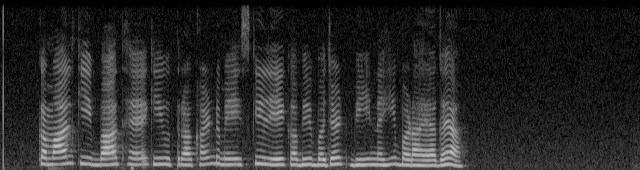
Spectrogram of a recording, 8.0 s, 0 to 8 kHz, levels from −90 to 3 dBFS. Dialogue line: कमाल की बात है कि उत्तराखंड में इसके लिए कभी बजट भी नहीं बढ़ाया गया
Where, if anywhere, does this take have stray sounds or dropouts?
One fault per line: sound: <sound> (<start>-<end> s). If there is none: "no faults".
no faults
